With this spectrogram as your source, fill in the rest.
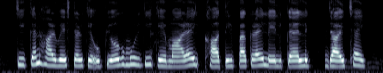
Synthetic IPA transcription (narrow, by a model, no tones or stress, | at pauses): t͡ʃikənɦaːɾʋeːsʈəɾkeʊpjoːɡmuɾɡikemaːɾəjkʰaːt̪ɪɾpəkɽəjleːlkəl | d͡ʒaːjt͡ʃʰəi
